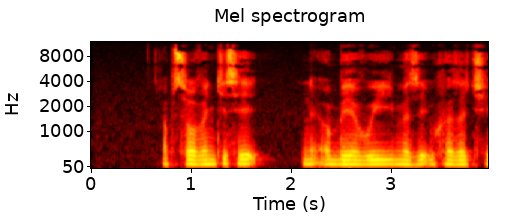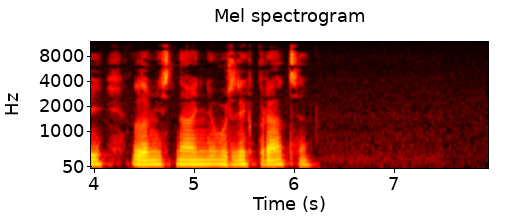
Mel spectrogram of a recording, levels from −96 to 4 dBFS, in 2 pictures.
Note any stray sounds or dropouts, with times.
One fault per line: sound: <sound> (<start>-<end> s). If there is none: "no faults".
no faults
